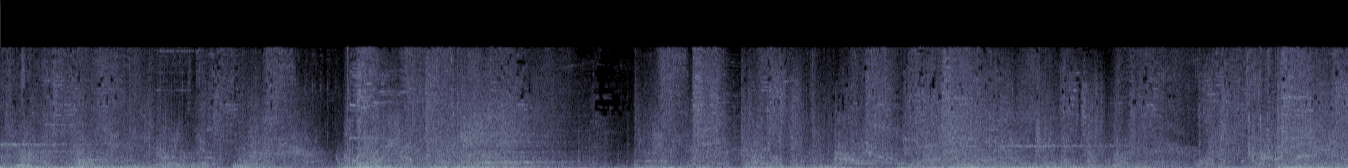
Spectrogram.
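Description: Game spells and weapon blows clash and burst in a busy battle.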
